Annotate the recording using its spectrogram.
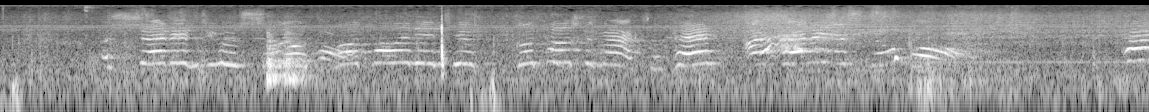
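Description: A child squeals and shouts excitedly in the distance.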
